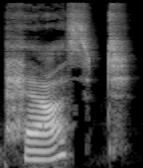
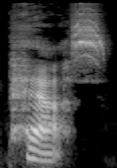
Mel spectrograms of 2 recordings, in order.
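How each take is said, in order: First: The final t sound is pronounced. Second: The final t sound is dropped. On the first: This is the standard American English form. "in standard American English, we would say past" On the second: "in A A V E, they would say pass"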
